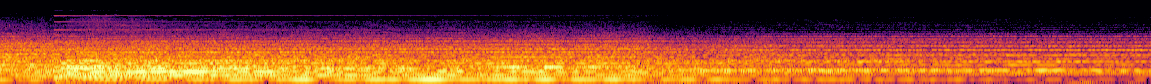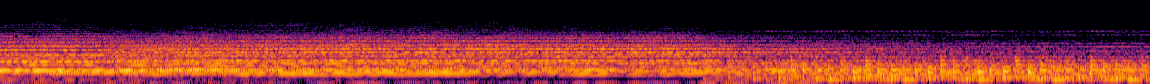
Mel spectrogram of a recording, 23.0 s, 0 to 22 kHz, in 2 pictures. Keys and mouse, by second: 0.5 click, 1.5 g, 1.8 click, 3.2 click, 3.6 space, 4.8 space, 5.3 click, 6.3 g, 6.8-8.1 drag, 7.6 space, 8.8 space, 9.6 click, 10.5 g, 10.9 click, 11.3-12.8 drag, 12.9 space, 16.5 space, 17.8-20.9 drag, 20.4 space.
